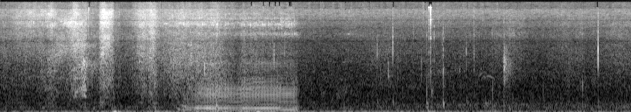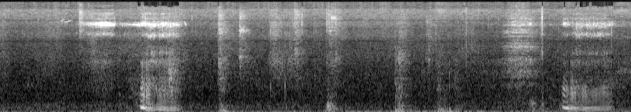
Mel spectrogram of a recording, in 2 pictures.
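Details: Chihuahua snoring while buried in a jacket: three buzzy, nasal snores with a low droning pitch and stacked overtones, at about two, eight and twelve seconds, over a steady background hiss.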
